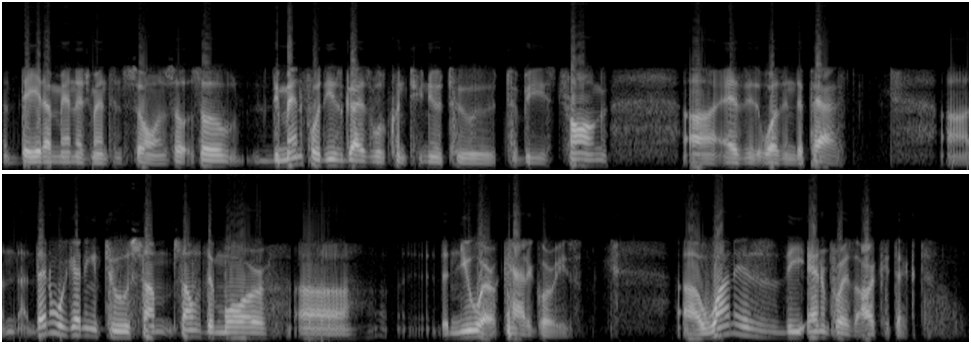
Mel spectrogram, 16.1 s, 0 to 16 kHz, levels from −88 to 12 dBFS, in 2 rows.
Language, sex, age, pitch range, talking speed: English, male, 30-49, 90-115 Hz, 165 wpm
